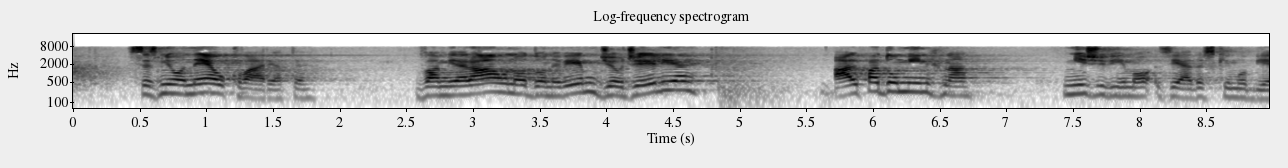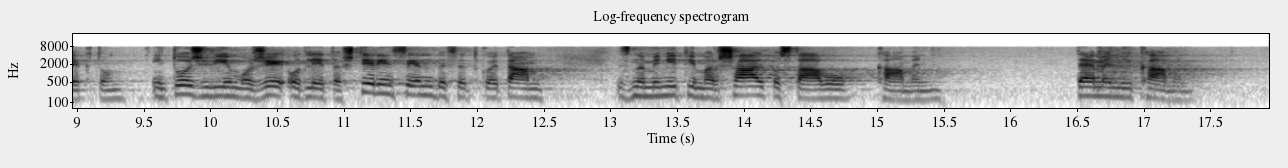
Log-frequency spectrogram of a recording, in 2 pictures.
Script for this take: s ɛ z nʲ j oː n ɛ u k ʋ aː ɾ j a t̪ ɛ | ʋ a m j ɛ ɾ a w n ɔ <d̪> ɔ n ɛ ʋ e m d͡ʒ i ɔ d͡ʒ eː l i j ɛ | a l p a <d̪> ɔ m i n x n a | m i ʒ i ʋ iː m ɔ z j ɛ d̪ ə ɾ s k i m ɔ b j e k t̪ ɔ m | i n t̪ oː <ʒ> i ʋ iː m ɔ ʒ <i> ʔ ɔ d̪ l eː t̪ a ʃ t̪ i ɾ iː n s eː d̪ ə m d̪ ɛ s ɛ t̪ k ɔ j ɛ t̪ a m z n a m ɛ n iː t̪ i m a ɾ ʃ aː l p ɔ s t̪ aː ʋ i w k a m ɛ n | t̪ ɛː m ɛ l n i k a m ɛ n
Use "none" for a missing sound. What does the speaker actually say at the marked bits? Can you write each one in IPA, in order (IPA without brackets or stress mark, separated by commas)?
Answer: d̪, d̪, ʒ, e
